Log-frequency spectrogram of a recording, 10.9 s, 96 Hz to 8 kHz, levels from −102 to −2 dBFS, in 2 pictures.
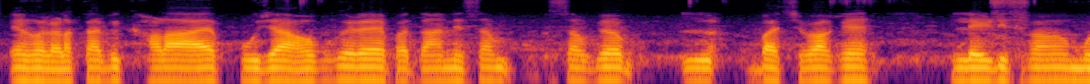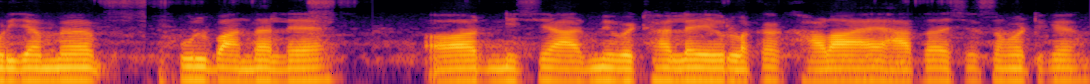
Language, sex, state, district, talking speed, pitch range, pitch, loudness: Maithili, male, Bihar, Lakhisarai, 190 wpm, 110-115 Hz, 115 Hz, -20 LUFS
